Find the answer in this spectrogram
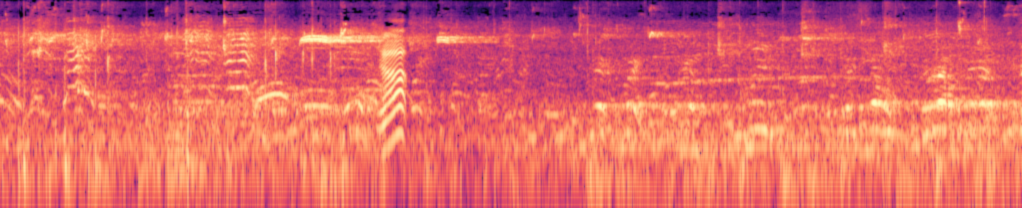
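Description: Sneakers squeaking on a hardwood gym floor and a basketball bouncing, with a short, high referee's whistle a little after three seconds in.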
